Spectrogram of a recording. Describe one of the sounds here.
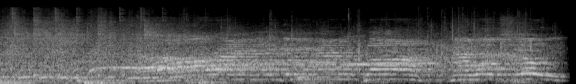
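A large crowd of young people cheers and shouts in a large echoing hall.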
